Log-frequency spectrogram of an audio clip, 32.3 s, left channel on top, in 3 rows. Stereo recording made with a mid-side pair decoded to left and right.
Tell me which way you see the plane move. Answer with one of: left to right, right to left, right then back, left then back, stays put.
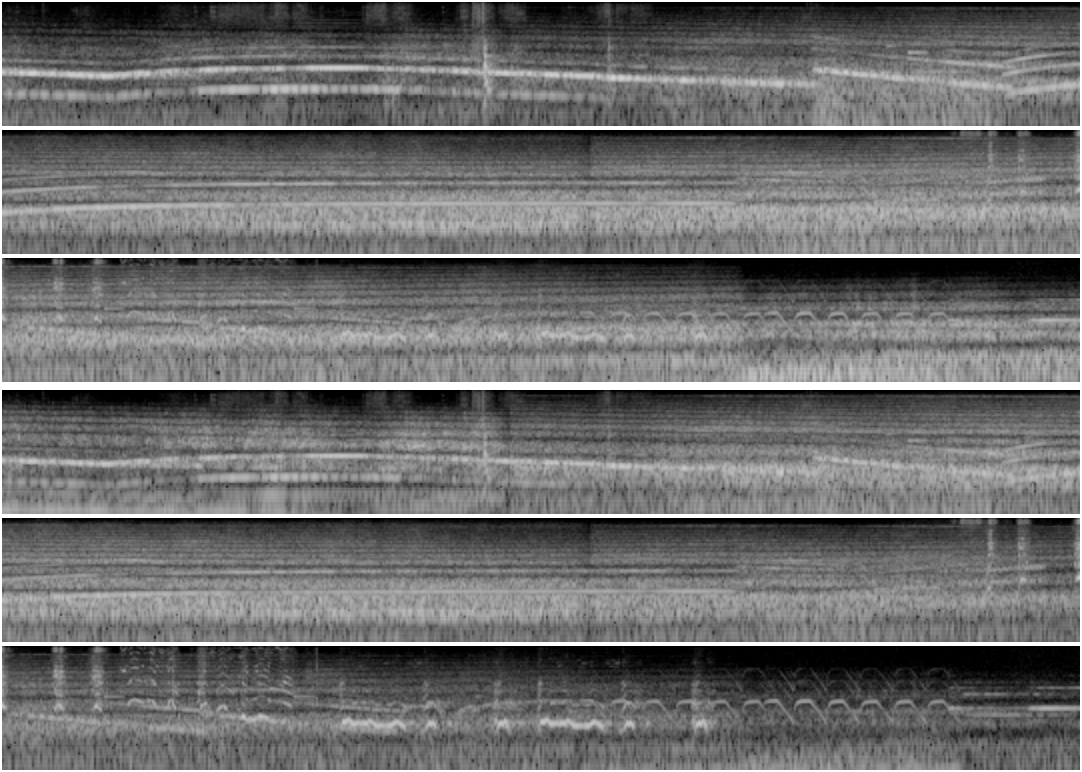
right to left.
